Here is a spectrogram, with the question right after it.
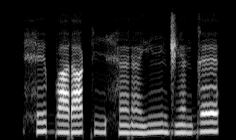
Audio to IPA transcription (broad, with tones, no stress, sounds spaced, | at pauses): h e˧ b a˨ ɾ a˧ k i˨ h ɛ̃˨ ɾ ɛ̃˨ j ĩ˧ d͡ʒ ɛ̃˧ ɡ ɛ˦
